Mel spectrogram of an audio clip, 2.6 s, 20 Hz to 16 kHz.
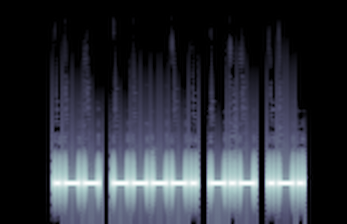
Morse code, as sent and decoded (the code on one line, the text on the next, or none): .-- ----. -.- .-.
W9KR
